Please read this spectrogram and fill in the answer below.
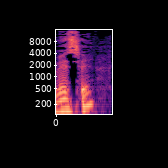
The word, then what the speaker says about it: Beuze: La doctrina, la sentencia del caso Beuze, se escribe Beuze, se dice Bese, ¿sí?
